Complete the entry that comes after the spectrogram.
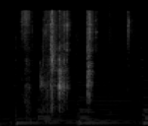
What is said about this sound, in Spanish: Con Oxinova, este producto que ya saben, mezclado con agua, un polvito que viene en un sobre, se convierte Miren, lo voy a abrir ahora aquí delante de ustedes, esta bolsita.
